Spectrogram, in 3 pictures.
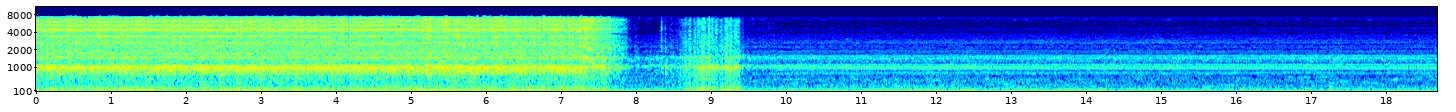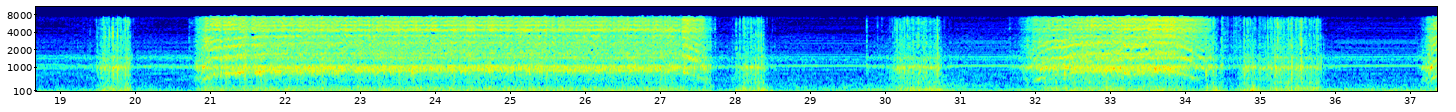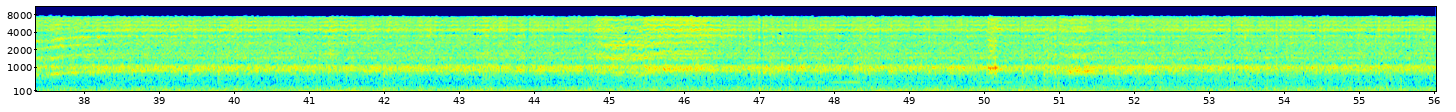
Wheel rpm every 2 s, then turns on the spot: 230, 230, 230, 200, 30, 0, 0, 0, 0, 0, 80, 230, 230, 200, 20, 10, 130, 70, 40, 220, 230, 230, 230, 230, 230, 230, 230, 230.
8-10 28-30 34-36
